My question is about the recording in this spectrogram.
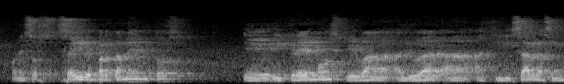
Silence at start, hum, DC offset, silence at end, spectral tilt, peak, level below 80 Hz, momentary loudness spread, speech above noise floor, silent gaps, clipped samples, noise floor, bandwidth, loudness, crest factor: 0 s; none; under 0.1%; 0 s; -5.5 dB/octave; -4 dBFS; -68 dBFS; 10 LU; 23 dB; none; under 0.1%; -43 dBFS; 11.5 kHz; -20 LUFS; 16 dB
